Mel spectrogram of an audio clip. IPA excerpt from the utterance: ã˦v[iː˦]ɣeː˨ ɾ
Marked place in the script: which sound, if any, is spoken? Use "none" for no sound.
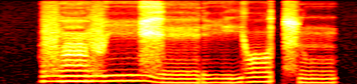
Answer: iː˦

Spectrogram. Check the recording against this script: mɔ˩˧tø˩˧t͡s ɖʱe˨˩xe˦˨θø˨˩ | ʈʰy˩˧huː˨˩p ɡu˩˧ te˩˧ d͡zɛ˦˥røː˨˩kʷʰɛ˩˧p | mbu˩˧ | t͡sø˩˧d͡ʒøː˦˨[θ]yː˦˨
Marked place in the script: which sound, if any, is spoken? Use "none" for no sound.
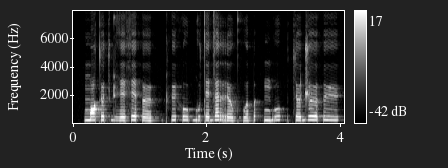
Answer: θ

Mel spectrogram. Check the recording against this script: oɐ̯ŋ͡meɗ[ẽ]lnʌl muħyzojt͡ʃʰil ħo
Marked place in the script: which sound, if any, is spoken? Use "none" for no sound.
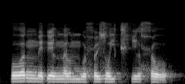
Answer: e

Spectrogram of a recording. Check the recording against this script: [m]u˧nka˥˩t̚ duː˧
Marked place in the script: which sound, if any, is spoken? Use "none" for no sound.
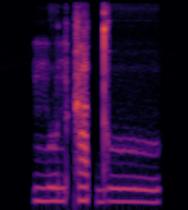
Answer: m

